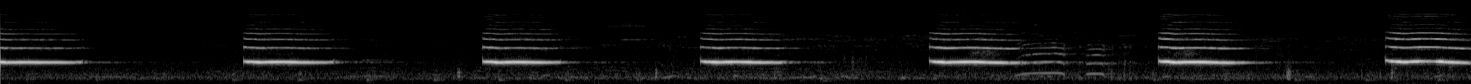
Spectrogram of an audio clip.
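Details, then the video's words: Ring-tailed lemur male howling from close range: a series of clear, harmonic, slightly nasal wails, each about a second long, repeated every two seconds or so; faint softer calls from other troop members slip in between around the middle. "Ring Tailed Lemur / MCU Howling Calls From Male. Grunts And Other Calls From Other Members Of The T"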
